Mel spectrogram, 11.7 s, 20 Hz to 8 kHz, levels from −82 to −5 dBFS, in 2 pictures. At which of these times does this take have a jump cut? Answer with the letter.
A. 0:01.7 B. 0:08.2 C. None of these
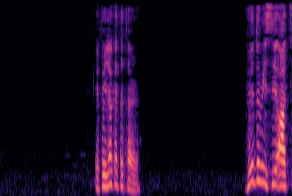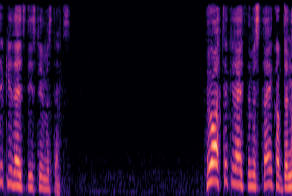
A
